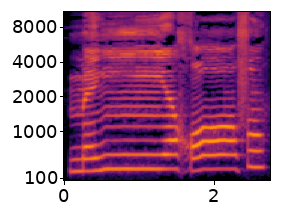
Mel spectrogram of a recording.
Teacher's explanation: جتنا غنہ کرتے ہوئے ہم ناک میں آواز کو ٹھہراتے ہیں اتنا ہی ہم یہاں پر ادغام کرتے ہوئے آواز کو ٹھہرائیں گے، یعنی 1 الف یا 2 کاؤنٹس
